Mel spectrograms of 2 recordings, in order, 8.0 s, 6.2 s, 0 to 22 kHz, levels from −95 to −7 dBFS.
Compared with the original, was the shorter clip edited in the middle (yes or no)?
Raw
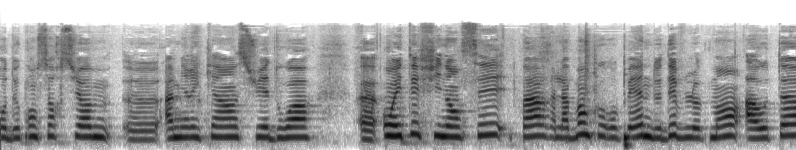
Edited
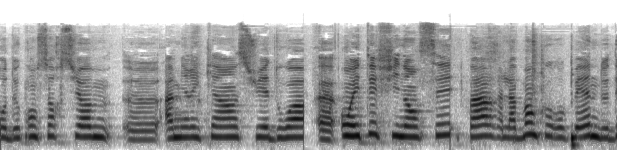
yes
